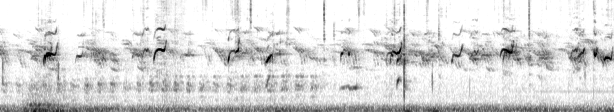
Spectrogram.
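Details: A brood of turkey chicks with their mother, active and healthy: sharp high peeps come in small bursts roughly every second, with looser chirps between them and low rumbling noise underneath.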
